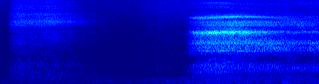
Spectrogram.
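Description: Slow, quiet breaths during a balance exercise: a soft inhale, a pause, then a longer, louder airy exhale, alone in an otherwise still room.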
